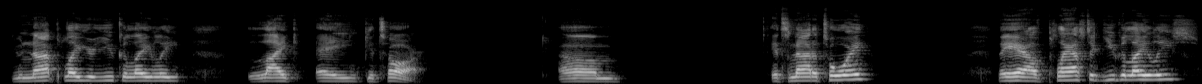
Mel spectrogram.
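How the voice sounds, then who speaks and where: A middle-aged man, a bit hoarse from a cold, chatting folksily to his webcam at home about ukuleles. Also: high-pitched, darkish tone. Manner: folksy, chatty, preacher-like emphasis. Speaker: ukulele channel host. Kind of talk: casual instructional vlog. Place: small room at home, indoors.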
